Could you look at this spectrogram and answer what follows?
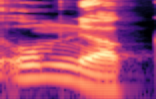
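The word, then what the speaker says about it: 음력: দাঁড়ায় ইয়াং নিয়ক কুয়া এরপর হচ্ছে উমনিয়ক এখানে ঋউল উচ্চারণ হবে ন তাহলে কি দাঁড়ায় উমনিয়ক ইয়াং নিয়ক কুয়া ওমনিয়ক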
